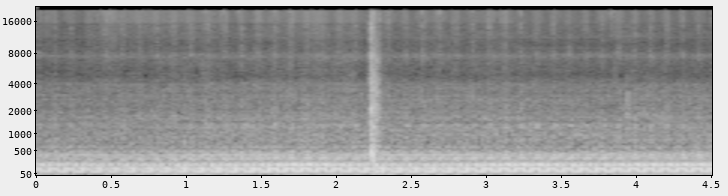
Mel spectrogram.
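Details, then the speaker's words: 1995 Acura TL idling during warm-up on a cold day; low, uneven puffing chuff about three or four beats a second with a raspy edge, an annoying exhaust leak. "that warm-up for a little bit that that noise you're hearing is the exhaust that's what's kind of annoying"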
